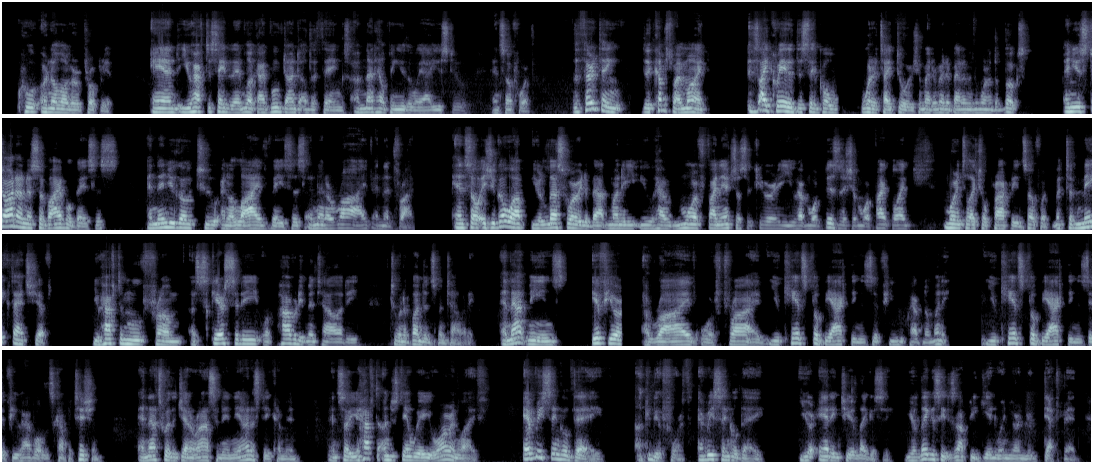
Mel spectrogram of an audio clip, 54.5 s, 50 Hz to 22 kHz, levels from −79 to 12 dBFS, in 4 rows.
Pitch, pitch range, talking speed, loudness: 120 Hz, 110-140 Hz, 225 wpm, -17 LUFS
